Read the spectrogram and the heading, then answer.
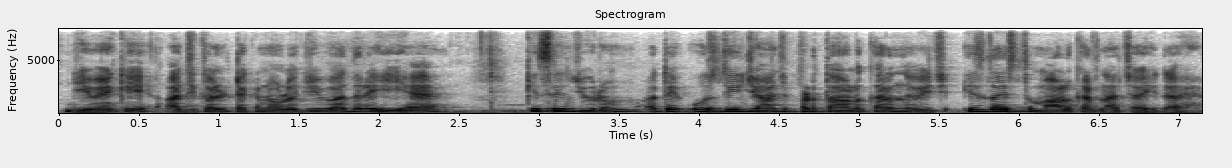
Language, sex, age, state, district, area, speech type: Punjabi, male, 18-30, Punjab, Patiala, rural, spontaneous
